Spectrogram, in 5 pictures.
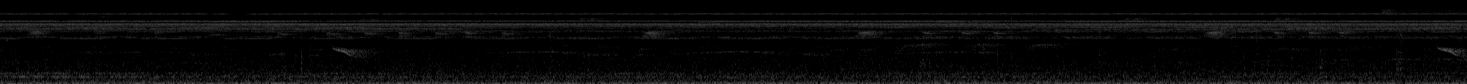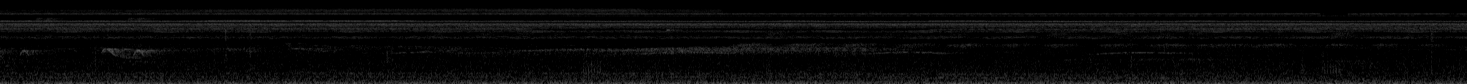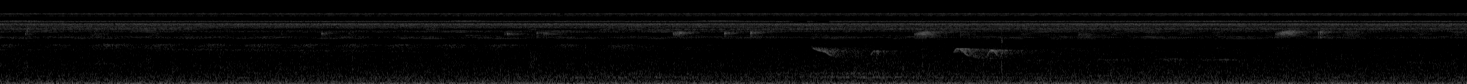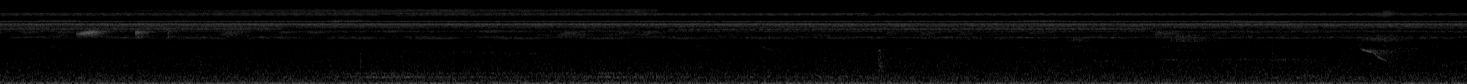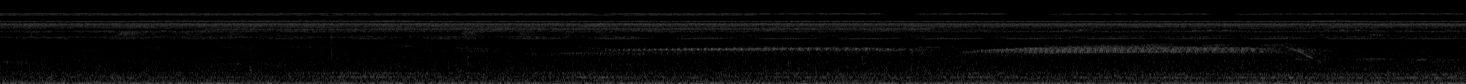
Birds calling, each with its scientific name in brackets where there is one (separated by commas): Hauxwell's Thrush (Turdus hauxwelli), Long-billed Woodcreeper (Nasica longirostris), Cinnamon-throated Woodcreeper (Dendrexetastes rufigula), unidentified bird, Buff-throated Woodcreeper (Xiphorhynchus guttatus), Collared Forest-Falcon (Micrastur semitorquatus)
